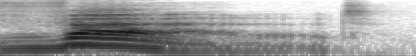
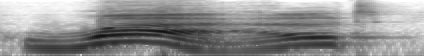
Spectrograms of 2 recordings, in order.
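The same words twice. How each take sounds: First: It starts with lip on teeth, a V sound. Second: It starts with rounded lips, a W sound. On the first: The speaker calls it wrong. "you get world" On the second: The speaker calls it right. "instead of world"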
